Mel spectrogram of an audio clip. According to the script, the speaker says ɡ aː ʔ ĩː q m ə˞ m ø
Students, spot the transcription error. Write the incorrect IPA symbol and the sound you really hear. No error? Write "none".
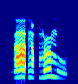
ø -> u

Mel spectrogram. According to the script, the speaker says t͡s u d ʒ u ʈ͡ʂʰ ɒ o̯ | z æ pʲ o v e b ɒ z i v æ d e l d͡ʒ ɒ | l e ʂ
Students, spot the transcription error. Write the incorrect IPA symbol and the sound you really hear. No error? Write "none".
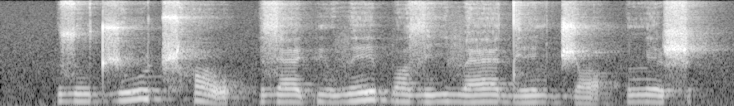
t͡s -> z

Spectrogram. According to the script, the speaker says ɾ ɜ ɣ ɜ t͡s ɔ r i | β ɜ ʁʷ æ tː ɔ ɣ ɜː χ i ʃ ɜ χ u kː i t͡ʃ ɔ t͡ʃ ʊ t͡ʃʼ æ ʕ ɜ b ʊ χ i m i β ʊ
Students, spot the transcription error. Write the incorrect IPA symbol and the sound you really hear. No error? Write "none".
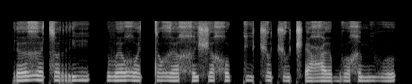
ɜː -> ɜ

